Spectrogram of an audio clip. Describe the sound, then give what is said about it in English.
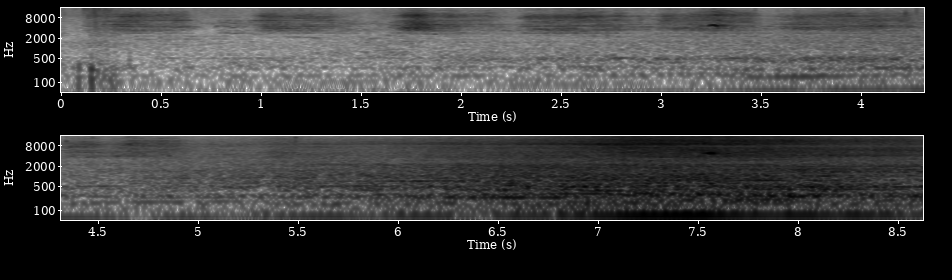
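Wind buffets an open roadside at a bus stop at Normandy Cross in Black Alton while a vehicle approaches, its broad rushing rumble swelling steadily louder and peaking near the end as it passes by. “We're at the bus stop at Normandy Cross in Black Alton, sheltering from the wind.”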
